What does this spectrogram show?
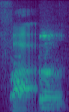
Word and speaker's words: pho: But in reality, the word is actually pronounced pho.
